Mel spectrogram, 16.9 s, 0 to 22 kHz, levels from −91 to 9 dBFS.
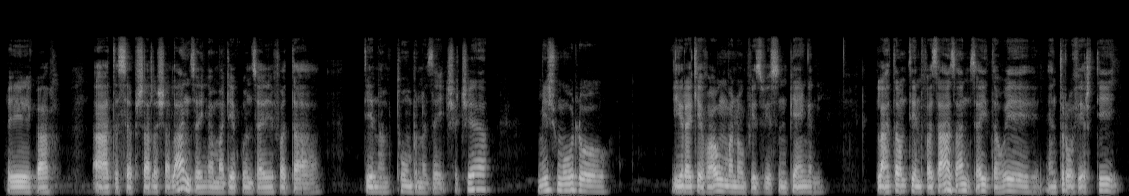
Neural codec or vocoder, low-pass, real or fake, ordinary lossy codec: vocoder, 44.1 kHz, 128 mel bands every 256 samples, BigVGAN v2; 9.9 kHz; fake; none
